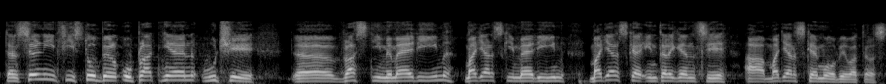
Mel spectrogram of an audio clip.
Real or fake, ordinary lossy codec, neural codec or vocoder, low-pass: fake; none; codec, 16 kHz, 8 kbps, FunCodec, trained on Chinese and English, 25 frames a second; none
